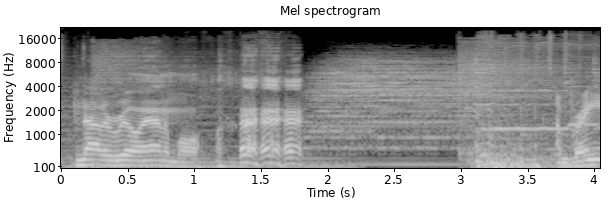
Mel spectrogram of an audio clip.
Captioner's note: laughs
